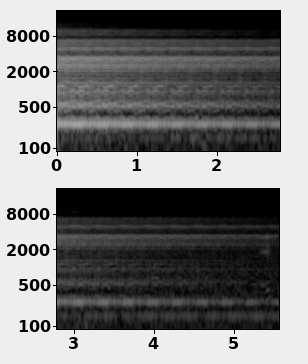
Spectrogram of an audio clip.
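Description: An elderly man holds a long sung note through a microphone, and it slowly fades away in echo.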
